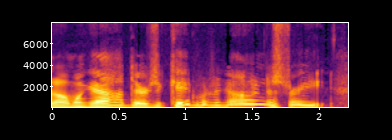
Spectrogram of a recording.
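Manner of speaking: very high falsetto squeal; squeaky, hammed-up alarm from timid old folks; mock panicked old ladies. Imitating old ladies calling the cops, mock panic.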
